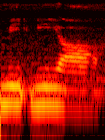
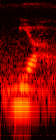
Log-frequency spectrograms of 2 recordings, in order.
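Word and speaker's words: Miach: I would have pronounced it Mia with the CH, but they, in the anime, they pronounce it Miaha, so. Like Miaha.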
